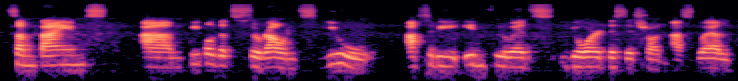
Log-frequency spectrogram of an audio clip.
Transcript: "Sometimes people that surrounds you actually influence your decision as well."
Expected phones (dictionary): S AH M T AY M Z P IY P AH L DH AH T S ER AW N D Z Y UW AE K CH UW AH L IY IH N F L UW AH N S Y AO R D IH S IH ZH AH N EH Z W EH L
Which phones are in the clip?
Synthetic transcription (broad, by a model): S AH M T AY M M P IY P AH L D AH T S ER AW N D S Y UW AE K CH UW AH L IY IH N F L UW AH N S Y AO R D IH S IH SH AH N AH S W EH L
